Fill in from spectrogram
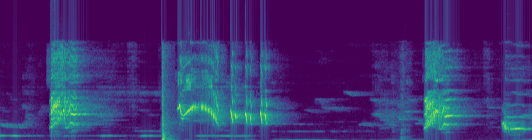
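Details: Oriental magpie-robin singing as a lure for other magpie-robins, mixing harsh scratchy bursts with looping high whistled notes, a sharp click and a faint low hum between phrases.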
